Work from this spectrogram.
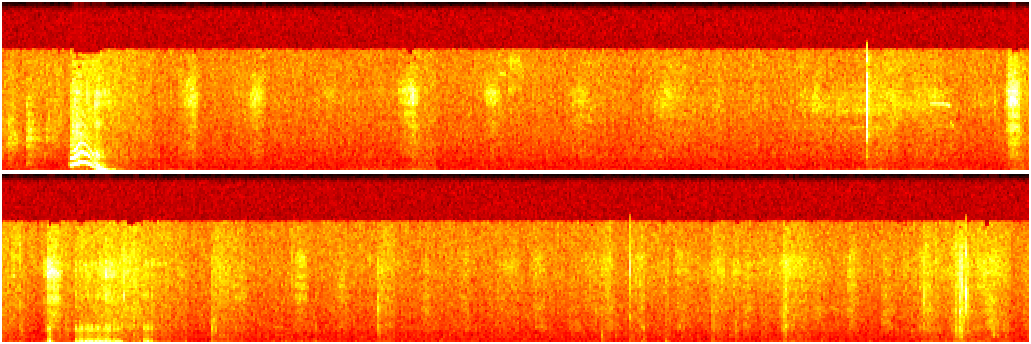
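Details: A Louisiana Catahoula Leopard Dog puppy from a breeder in Grasberg gives a brief, high whine that slides quickly downward.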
